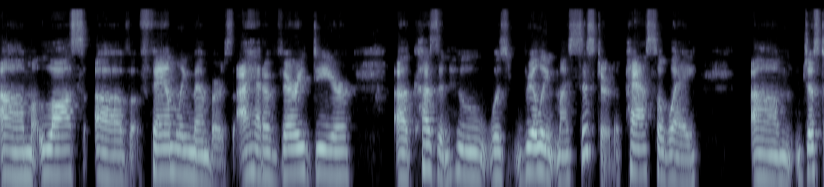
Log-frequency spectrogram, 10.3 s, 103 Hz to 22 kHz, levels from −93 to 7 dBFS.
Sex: female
